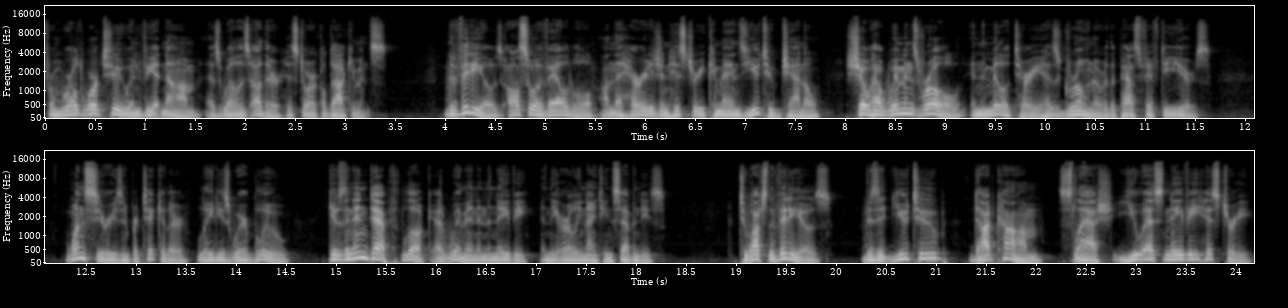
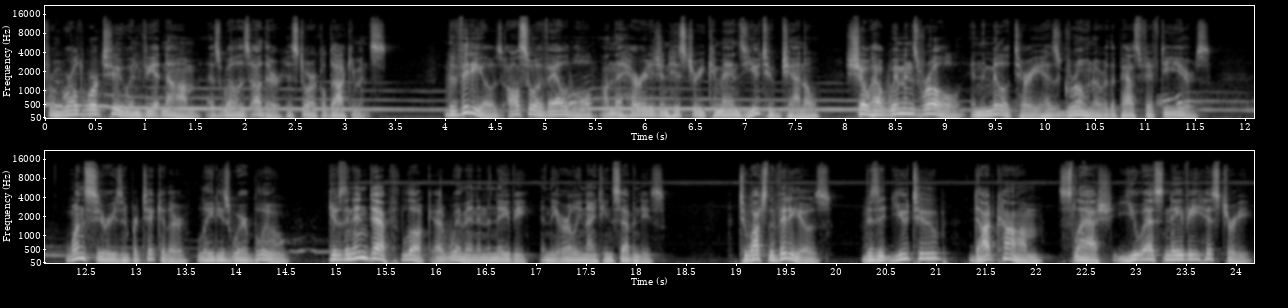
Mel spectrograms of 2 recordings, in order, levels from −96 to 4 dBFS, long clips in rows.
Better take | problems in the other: first | animal sounds; noticeable; throughout; 10 dB below the speech

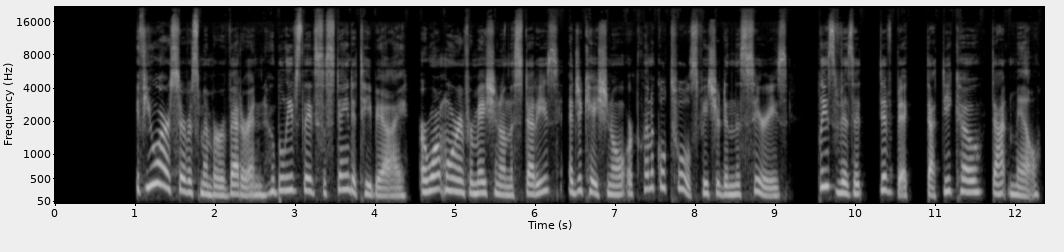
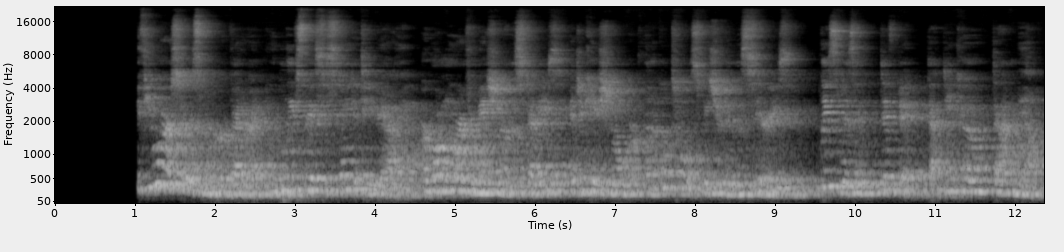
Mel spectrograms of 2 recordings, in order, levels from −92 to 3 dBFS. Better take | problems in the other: first | room echo; strong; dies away in 2.2 s // off-mic speech; far

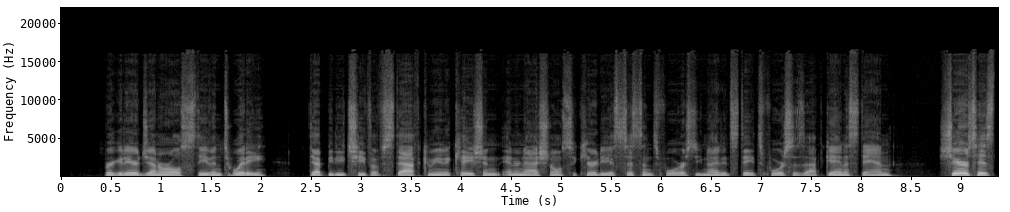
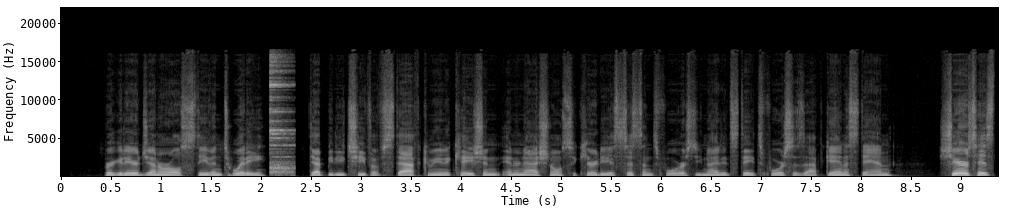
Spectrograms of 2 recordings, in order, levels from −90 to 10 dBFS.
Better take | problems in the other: first | clattering dishes; loud; at 2 s; peak 1 dB above the speech

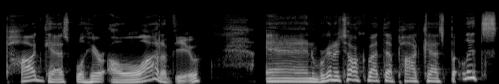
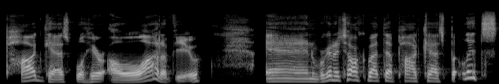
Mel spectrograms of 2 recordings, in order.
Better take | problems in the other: first | thin; somewhat; fading below 500 Hz

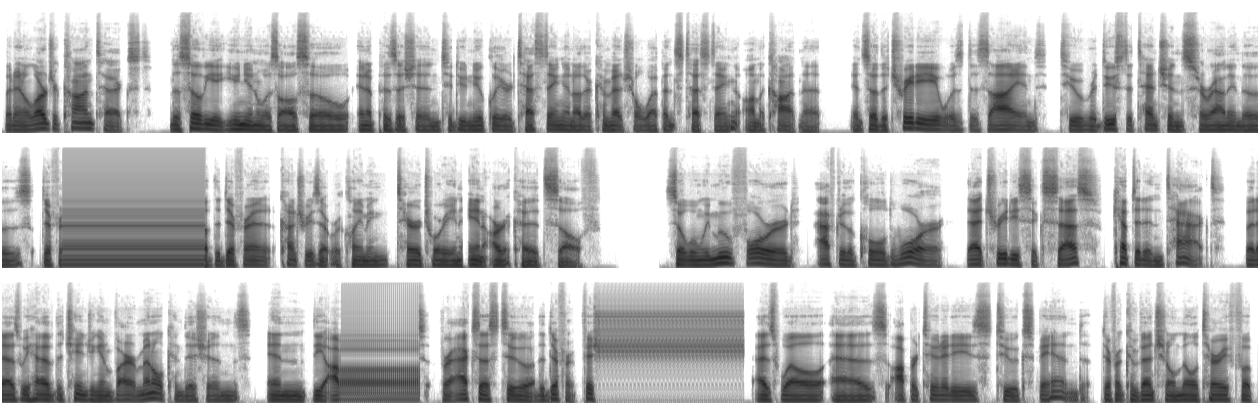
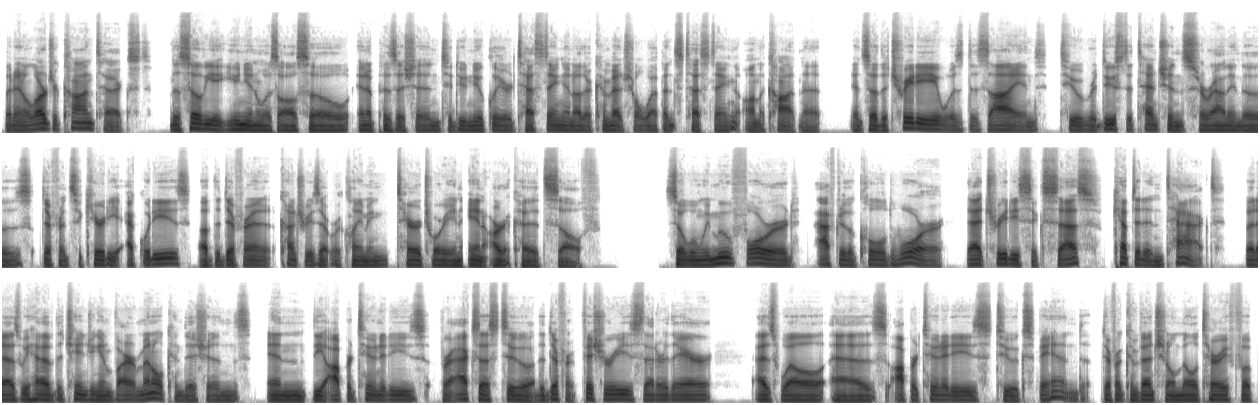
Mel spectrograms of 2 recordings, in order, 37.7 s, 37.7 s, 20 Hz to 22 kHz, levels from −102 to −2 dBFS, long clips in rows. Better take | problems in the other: second | audio freezing; at 13 s for 1.5 s, at 29 s for 1 s and at 31 s for 1.5 s

